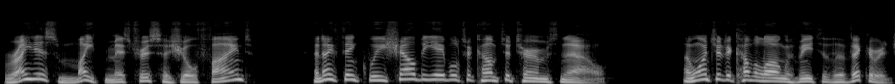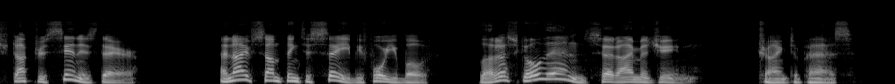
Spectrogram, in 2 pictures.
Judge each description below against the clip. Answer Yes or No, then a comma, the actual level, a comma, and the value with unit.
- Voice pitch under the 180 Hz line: Yes, medium, 140 Hz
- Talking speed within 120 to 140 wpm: No, average, 170 wpm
